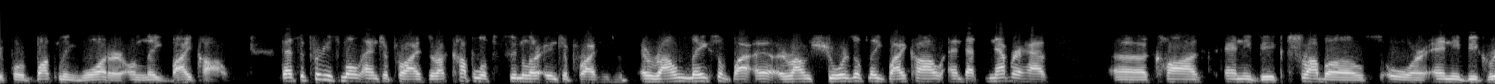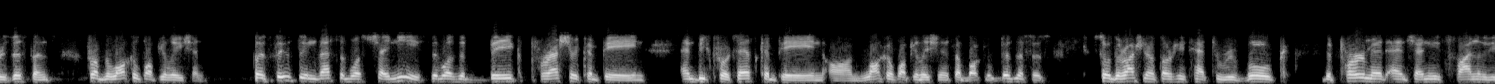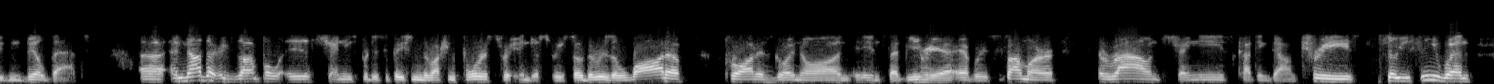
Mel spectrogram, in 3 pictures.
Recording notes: On the phone. The episode was recorded and edited at CM Records Studio in central Moscow.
